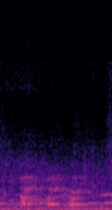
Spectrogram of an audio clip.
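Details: Barking dogs in Tokyo's Koganei Park, Japan: a few brief, clipped barks in quick succession, with faint voices and park ambience behind.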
